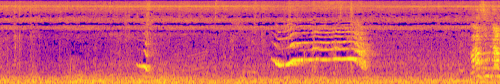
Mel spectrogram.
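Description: A single drawn-out wailing cry lasting nearly two seconds, rising at the start, held, then dropping away, over a steady low background noise. A shorter falling cry comes about three seconds in.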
